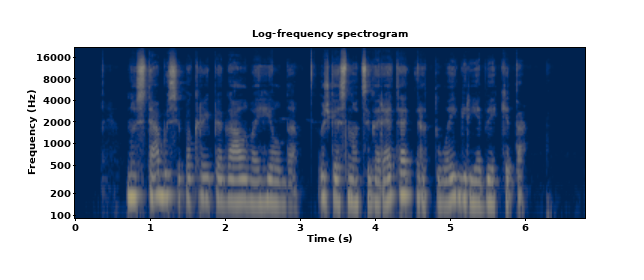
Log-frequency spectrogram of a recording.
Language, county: Lithuanian, Alytus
